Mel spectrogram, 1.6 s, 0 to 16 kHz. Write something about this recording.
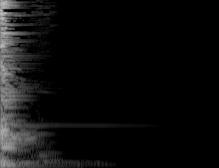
BS Hit 8
metallic effects using a bench vise fixed sawblade and some tools to hit, bend, manipulate.
Sawblade, Hits, Hit, Bounce, Metal, Sound, Clunk, Dash, Thud, Effect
